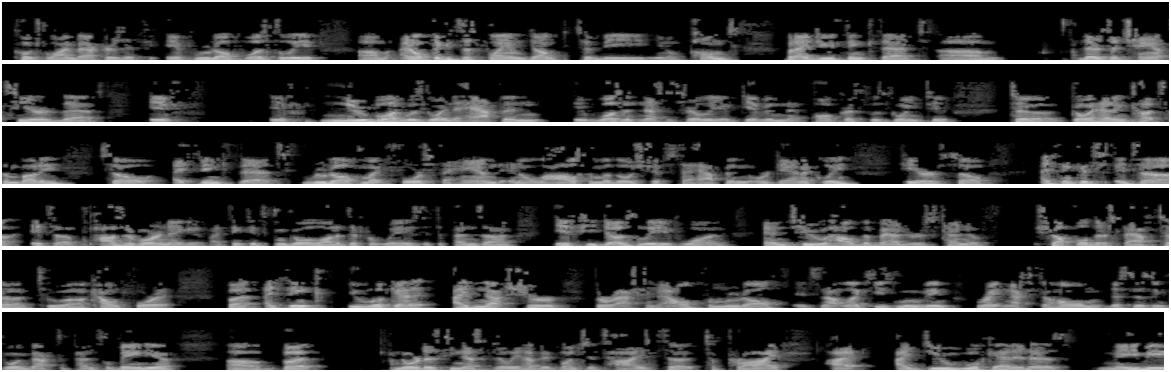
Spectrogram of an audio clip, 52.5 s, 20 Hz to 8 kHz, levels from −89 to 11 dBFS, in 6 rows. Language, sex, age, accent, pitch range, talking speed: English, male, 30-49, American, 115-135 Hz, 195 wpm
